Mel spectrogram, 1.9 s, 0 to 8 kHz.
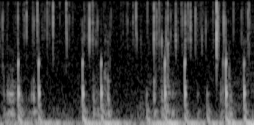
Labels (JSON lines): {"label": "biophony, knock", "recorder": "SoundTrap 300"}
